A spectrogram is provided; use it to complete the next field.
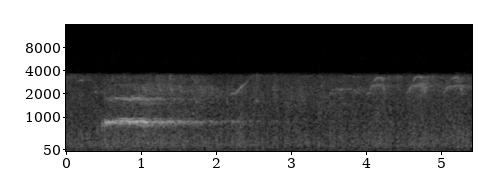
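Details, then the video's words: Cranes calling as they fly above a Black Stork nest, Estonia, April: a clear, sustained trumpet-like note lasting under two seconds, followed by fainter, higher bugling further off against constant hiss. "Cranes flying over the Black Stork nest"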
